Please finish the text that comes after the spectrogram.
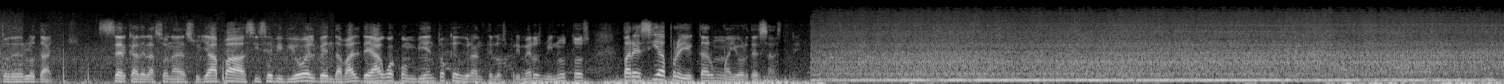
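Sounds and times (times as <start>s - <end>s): low hum: 7.9s - 15.0s
heavy rain falling: 8.1s - 15.0s.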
